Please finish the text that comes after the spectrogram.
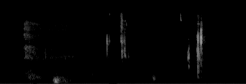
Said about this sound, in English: Not the mouth noises, not the dreaded mouth noises!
